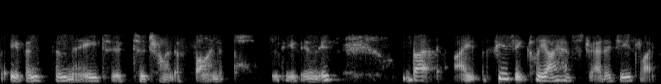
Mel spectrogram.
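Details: Adult female with spasmodic dysphonia of mixed adductor and abductor type for 16 years, treated with Botox injections into the larynx that stop some of the spasms; she says her voice may go in and out a little.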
